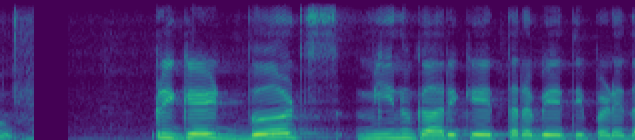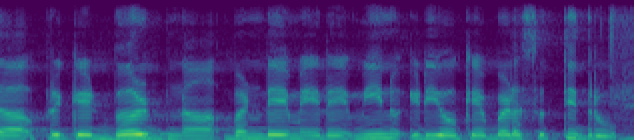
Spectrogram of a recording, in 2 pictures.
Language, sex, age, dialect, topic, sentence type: Kannada, female, 36-40, Mysore Kannada, agriculture, statement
